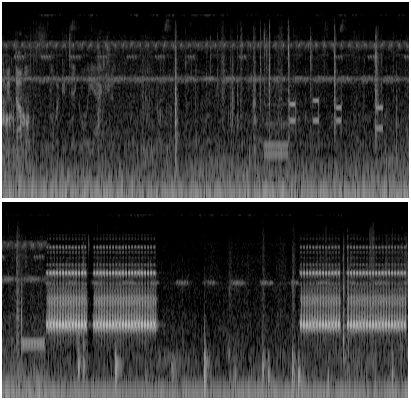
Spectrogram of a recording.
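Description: A few short dial beeps, then a telephone rings in two loud double bursts, each pair a steady electronic trill, separated by a pause, over a faint constant hum.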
